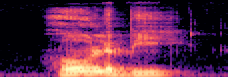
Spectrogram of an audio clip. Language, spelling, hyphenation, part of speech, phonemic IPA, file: Dutch, holebi, ho‧le‧bi, noun, /ˈɦoː.ləˌbi/, Nl-holebi.ogg
- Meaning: collective name for homosexuals, lesbians and bisexuals; lesbigay; LGB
